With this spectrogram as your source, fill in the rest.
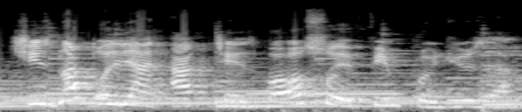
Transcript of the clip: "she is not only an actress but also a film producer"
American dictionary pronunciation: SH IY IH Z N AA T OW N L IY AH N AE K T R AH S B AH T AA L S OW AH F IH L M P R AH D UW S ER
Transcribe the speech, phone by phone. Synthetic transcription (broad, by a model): SH IY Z N AA T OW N L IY AH N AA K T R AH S B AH T AA L S OW AH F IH M P R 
